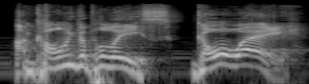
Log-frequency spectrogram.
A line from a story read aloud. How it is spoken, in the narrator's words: gulped shouted through the door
